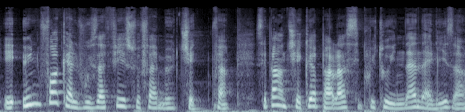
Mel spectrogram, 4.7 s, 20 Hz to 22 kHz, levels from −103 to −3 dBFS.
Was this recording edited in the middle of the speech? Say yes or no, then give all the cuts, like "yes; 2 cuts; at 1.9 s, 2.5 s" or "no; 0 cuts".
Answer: yes; 1 cut; at 1.8 s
